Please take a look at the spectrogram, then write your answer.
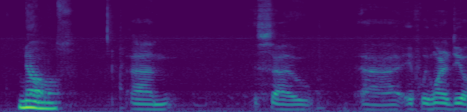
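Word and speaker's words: νόμος: And if you don't know Greek, it will actually tell you how to pronounce the word. Oida. Oida. Nomos. Nomos.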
